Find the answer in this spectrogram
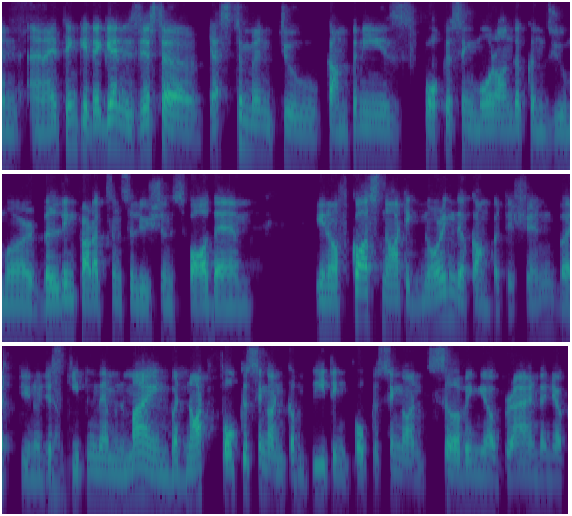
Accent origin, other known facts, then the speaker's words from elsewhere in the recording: Mumbai, Maharashtra, India; moved away as an adult; also born or lived in Clemson, United States / Chicago, United States; I grew up in Mumbai, India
